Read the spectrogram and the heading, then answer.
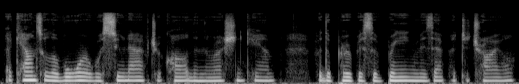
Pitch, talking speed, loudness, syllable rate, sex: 175 Hz, 230 wpm, -20 LUFS, 6.1 syllables/s, female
